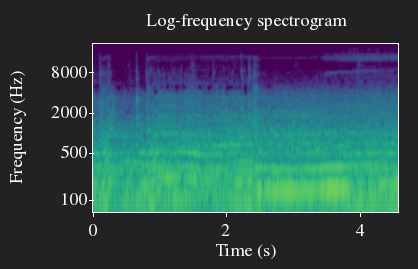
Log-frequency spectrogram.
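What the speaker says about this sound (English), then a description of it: "Watch this upshift to third here, coming through this corner." Engine of a car in a racing video game held at steady revs, with a pitch dip and climb around the change into third gear through a corner, loud and continuous with no talk.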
